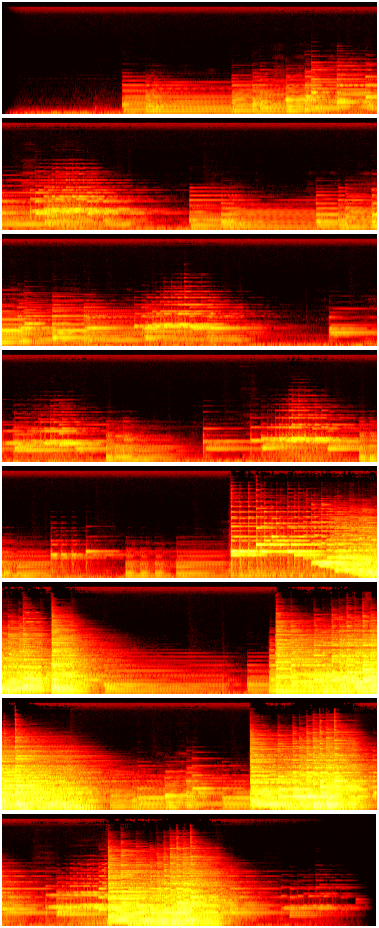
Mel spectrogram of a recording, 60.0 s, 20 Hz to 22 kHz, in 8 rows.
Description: Piano Sonata No. 23 in F minor, Op. 57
